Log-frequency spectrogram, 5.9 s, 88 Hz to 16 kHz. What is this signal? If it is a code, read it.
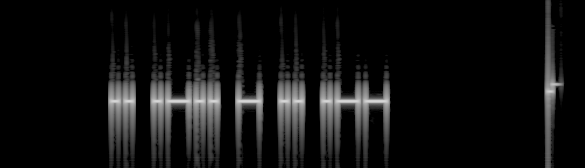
Morse code, heard as a keyed tone, about 17 wpm, 700 Hz. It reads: ILTIW
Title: Code Groups - 5 Letters - 17wpm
